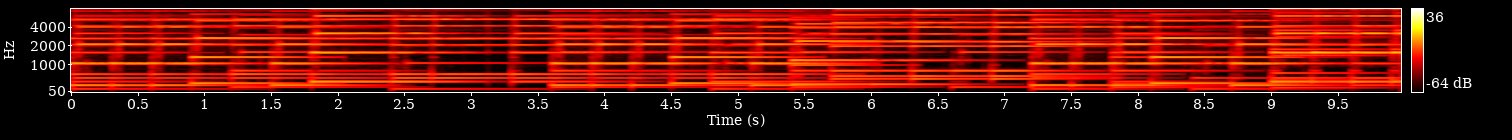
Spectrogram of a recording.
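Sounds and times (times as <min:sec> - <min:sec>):
traditional music box: 0:00.0 - 0:09.9.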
